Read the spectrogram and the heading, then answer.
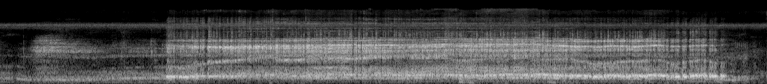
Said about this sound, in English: Angela says it's a howler monkey, and what a sound.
